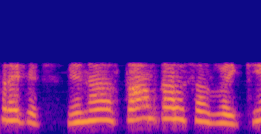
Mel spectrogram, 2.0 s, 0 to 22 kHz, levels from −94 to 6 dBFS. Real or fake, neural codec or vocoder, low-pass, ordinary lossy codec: fake; vocoder, 22.05 kHz, 80 mel bands, HiFi-GAN; 3.6 kHz; none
